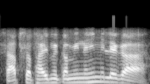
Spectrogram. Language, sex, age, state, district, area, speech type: Hindi, male, 30-45, Bihar, Samastipur, urban, conversation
